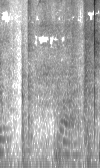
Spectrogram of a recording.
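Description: A single sharp click near the end, over quiet room tone and a faint low voice.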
